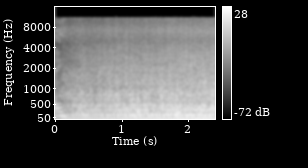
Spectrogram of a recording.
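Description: Pickup truck engine running steadily, heard from inside the cab while driving slowly, with an even hiss of rain on the windshield and roof.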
